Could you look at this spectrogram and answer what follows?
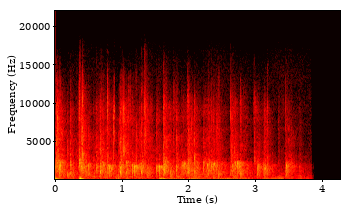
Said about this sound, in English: Just wrap it up and we'll just give God a clap for all he's doing.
